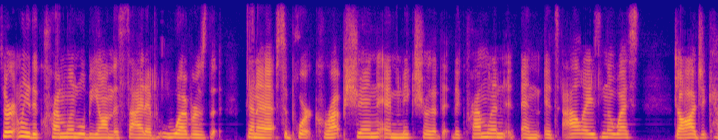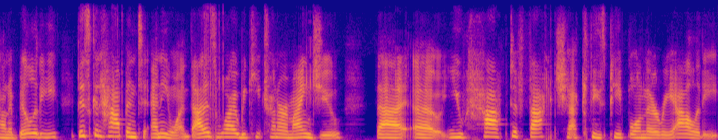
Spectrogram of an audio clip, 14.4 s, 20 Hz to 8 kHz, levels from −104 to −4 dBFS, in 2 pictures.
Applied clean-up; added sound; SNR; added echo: neural mask model DeepFilterNet 3.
